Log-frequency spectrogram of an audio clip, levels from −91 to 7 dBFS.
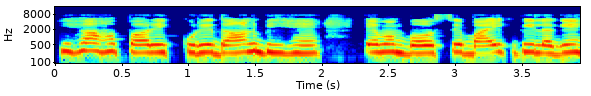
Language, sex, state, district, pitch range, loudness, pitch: Hindi, female, Bihar, Saran, 235-260 Hz, -12 LUFS, 250 Hz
